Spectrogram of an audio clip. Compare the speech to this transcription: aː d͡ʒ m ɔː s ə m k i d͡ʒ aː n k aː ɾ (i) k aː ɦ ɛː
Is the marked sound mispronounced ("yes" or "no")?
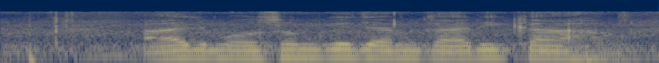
no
